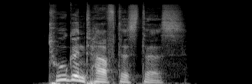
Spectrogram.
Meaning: strong/mixed nominative/accusative neuter singular superlative degree of tugendhaft
- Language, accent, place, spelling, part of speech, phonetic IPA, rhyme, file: German, Germany, Berlin, tugendhaftestes, adjective, [ˈtuːɡn̩thaftəstəs], -uːɡn̩thaftəstəs, De-tugendhaftestes.ogg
